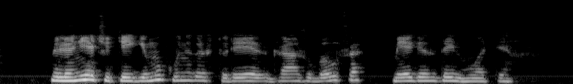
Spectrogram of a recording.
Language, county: Lithuanian, Vilnius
